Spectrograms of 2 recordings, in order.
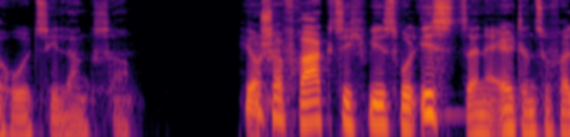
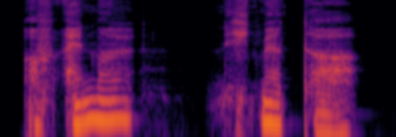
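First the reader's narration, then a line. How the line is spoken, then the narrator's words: Whisper. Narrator (German): flüstert Marie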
